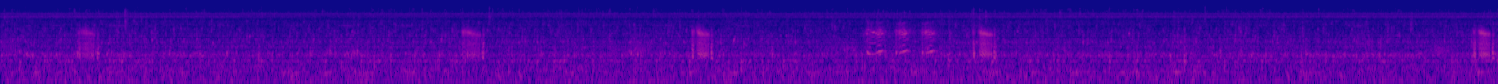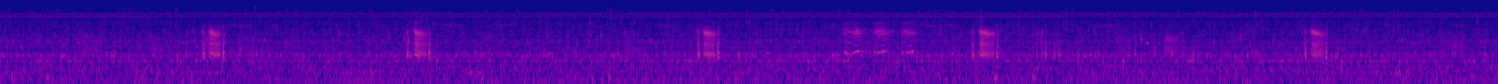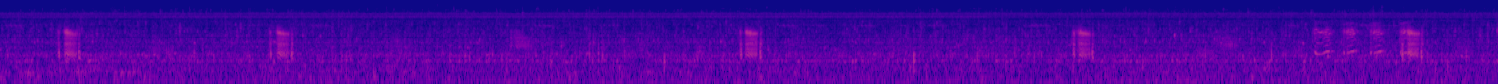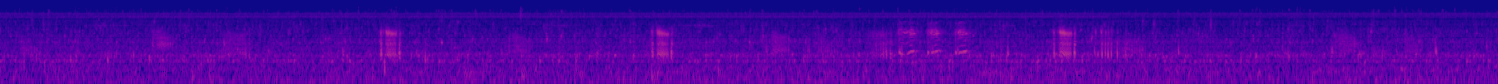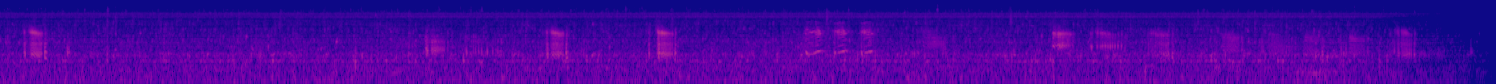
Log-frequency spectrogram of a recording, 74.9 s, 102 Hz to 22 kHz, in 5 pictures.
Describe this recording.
First experience. Zoon H2n MX+XY (2015/8/31 001), CHEN, SHENG-WEN, 陳聖文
